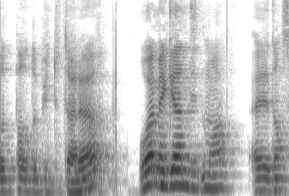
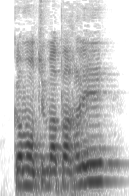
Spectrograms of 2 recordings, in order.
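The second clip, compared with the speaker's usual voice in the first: ordinary delivery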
